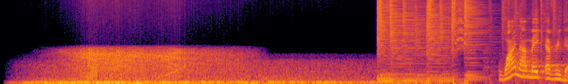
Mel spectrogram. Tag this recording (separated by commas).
Speech, Music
